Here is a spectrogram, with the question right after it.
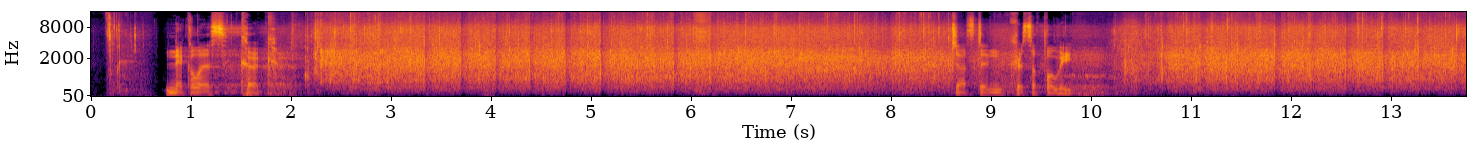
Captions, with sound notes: Nicholas Cook. (audience clapping) Justin Crisafulli. (audience clapping)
